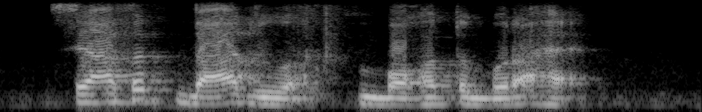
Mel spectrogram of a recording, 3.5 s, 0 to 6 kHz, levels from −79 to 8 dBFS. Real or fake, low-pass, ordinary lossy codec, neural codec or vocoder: real; 5.4 kHz; Opus, 32 kbps; none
